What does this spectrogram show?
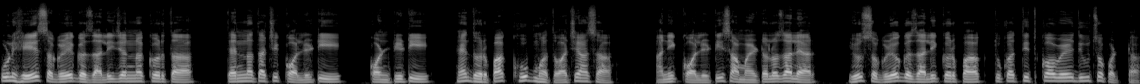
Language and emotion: Goan Konkani, neutral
